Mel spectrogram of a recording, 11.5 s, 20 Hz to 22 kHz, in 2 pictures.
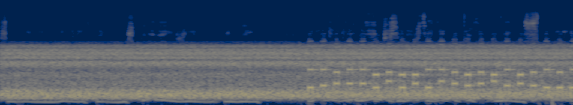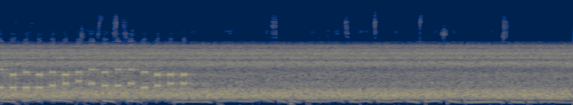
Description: DTMF, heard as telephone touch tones, dialled by machine, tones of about 50 ms, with phone line noise. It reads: 3689910173#848*67532312157095692477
